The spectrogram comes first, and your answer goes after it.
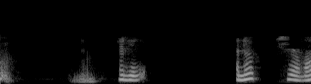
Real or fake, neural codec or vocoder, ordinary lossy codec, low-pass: fake; autoencoder, 22.05 kHz, a latent of 192 numbers a frame, VITS, trained on one speaker; MP3, 16 kbps; 3.6 kHz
